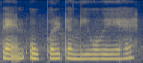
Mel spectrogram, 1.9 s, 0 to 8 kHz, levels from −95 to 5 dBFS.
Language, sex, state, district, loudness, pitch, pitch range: Hindi, female, Uttar Pradesh, Shamli, -19 LUFS, 225 Hz, 215-230 Hz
